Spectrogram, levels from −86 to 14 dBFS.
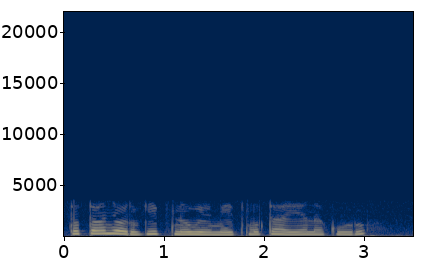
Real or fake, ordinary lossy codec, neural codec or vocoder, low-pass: real; none; none; 3.6 kHz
